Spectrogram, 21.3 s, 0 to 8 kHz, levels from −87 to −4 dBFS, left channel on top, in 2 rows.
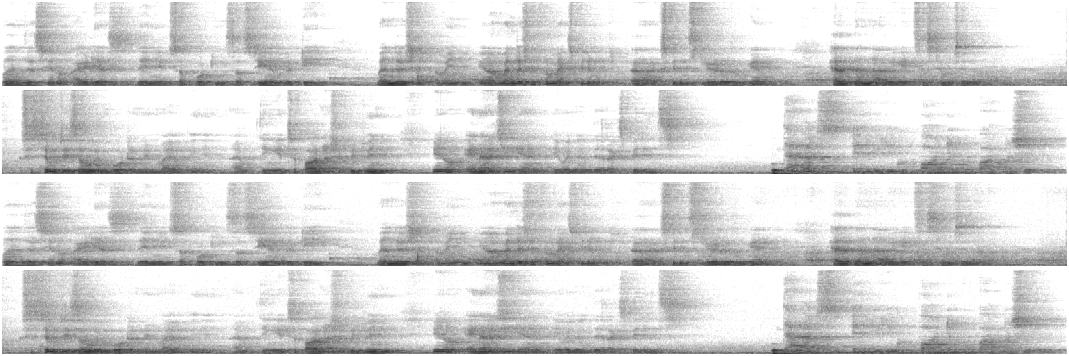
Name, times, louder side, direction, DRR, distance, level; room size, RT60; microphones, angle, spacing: voice 1, 0.0-3.2 3.7-7.7 8.3-9.8 10.8-14.5 15.0-17.4 18.3-18.5, equal, 15° left, 0 dB, 0.6 m, -28 dB
sound 1, 0.8-20.5, right 2 dB, 80° right, 0.8 m, -40 dB
voice 2, 18.4-21.1, equal, 30° right, -6 dB, 2.6 m, -33 dB
10.5 x 4.7 x 4.7 m, 1.2 s
head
